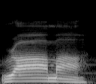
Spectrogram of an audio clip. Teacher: The R is soft, almost like a D. The first A is long, like in father. The M bridges to the final A, which fades away naturally.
